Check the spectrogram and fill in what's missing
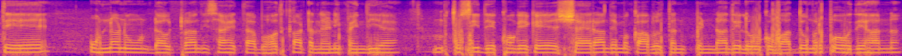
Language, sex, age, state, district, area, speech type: Punjabi, male, 18-30, Punjab, Bathinda, rural, spontaneous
